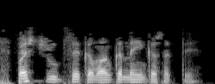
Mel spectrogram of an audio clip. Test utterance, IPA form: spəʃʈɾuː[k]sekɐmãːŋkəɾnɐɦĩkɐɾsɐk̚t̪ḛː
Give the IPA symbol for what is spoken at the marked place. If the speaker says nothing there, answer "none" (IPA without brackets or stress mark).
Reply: p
